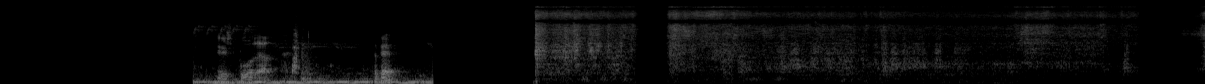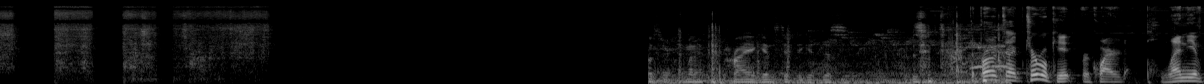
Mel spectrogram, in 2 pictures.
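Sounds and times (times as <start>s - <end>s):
hissing spray: 5.4s - 14.8s.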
